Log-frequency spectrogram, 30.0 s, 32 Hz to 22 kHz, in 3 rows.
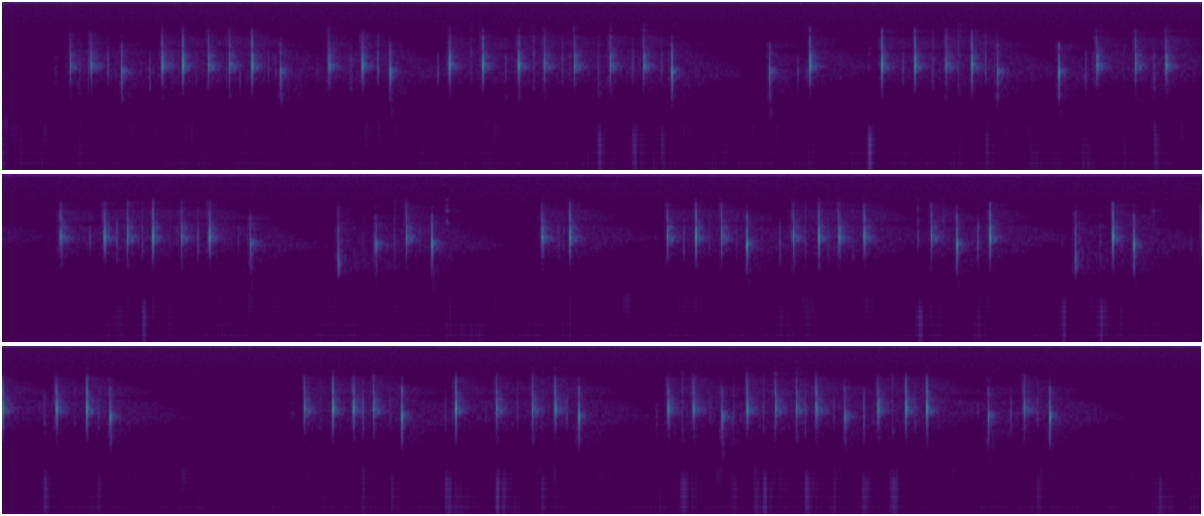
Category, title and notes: Sound effects > Electronic / Design
Someone typing on an iPhone. Phone. Typing. Apple. Sending a breakup text. Chatting with their bestie. Typing an idea for their next novel. Whatever you want. Enjoy! :) Recorded on Zoom H6 and Rode Audio Technica Shotgun Mic.
apple, text, phone, click, typing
